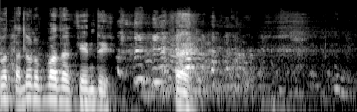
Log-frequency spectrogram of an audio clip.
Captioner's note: laughter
